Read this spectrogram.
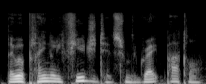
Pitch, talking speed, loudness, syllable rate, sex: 120 Hz, 235 wpm, -20 LUFS, 7.4 syllables/s, male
